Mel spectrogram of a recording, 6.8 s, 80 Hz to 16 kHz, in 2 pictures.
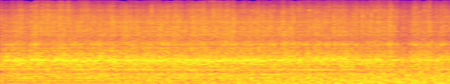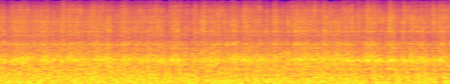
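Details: Vintage Penncrest (rebranded Lakewood) 20-inch 3-speed box fan, trash find stored six years in a shed, starting up on high: loose diesel-like rattling buzz over steady motor hum, persisting after repeated oiling; no motor play, blades tight, cause unknown.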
